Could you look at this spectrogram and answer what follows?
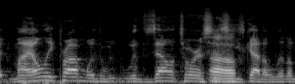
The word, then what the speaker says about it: Zalatoris: Will Zalatoris, yes.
